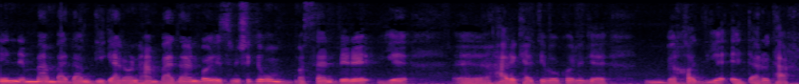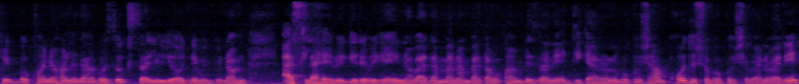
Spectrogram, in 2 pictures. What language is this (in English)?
Persian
